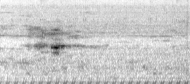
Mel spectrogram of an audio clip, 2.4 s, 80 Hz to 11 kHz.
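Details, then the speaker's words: 1988 Subaru Loyale saved from scrap, first start, started easily: quick, even pulsing idle with a loud, throaty low rumble, runs smoothly but noisier than it should; loud engine running, cause undetermined. "well this thing's now that goes really good that's impressive um it is a little loud"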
